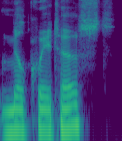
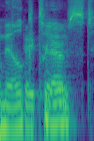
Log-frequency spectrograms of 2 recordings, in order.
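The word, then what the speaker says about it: milquetoast: where someone said that they used to pronounce it mil qu toast oh my that's a good one on what mil milk toast mil toast milque toast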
